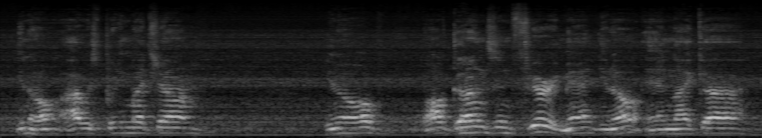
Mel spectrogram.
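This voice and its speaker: With an American accent, a man talks very slowly at a fairly high pitch, with ordinary pitch variation, long, frequent pauses and noticeable background noise. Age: 60s. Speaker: retired jazz drummer. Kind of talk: personal storytelling monologue. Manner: hesitant, many fillers.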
